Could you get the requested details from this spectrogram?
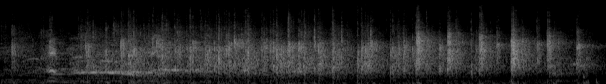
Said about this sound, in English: Round of applause. Let's hear it.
